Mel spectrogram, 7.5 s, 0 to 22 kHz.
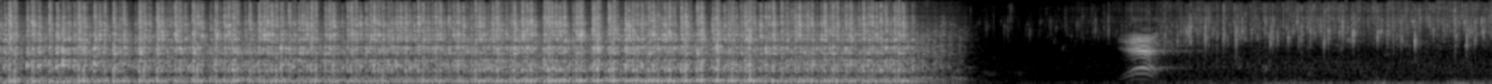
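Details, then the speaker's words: Evinrude 150 XP outboard, abandoned, after trigger/timer base replacement: lumpy, uneven two-stroke beat of about four pulses a second, then cuts out. Rough running; carbs need linking and syncing, pickup and wide-open-throttle timing need setting. "but other than that guys it's running but not well okay we can't run it like this just yet we have to re-link and sink all the carbs all the timing check the pickup timing the wide open throttle timing"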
